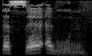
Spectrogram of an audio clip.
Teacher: ومن قرأ تساءلون كورش أضغم التاء الثانية في السين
